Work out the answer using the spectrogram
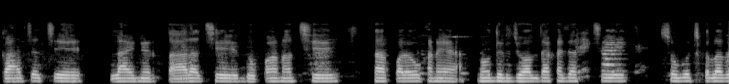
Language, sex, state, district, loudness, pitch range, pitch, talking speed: Bengali, male, West Bengal, Malda, -19 LUFS, 145-155 Hz, 150 Hz, 150 wpm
